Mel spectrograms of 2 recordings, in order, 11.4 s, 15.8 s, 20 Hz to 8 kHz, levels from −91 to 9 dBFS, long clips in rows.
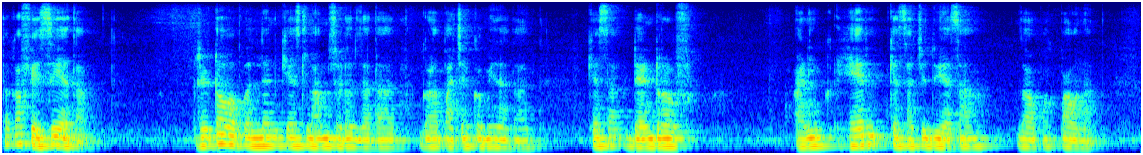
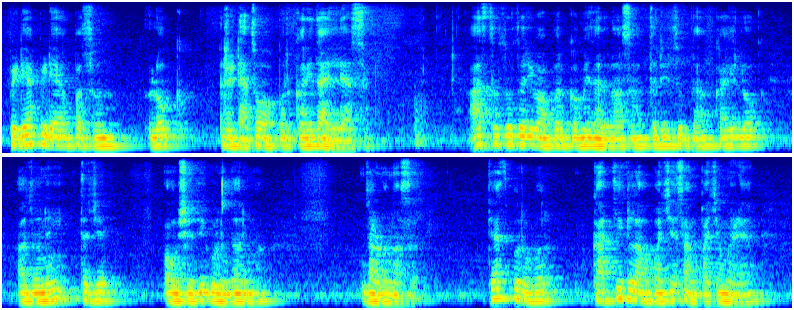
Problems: background sounds at intervals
